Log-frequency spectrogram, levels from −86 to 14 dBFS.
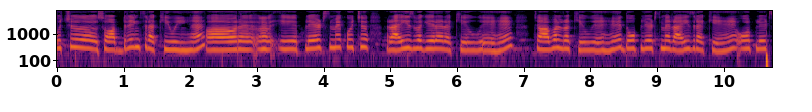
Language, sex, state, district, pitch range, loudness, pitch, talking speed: Hindi, female, Chhattisgarh, Raigarh, 260-295 Hz, -24 LUFS, 280 Hz, 155 wpm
